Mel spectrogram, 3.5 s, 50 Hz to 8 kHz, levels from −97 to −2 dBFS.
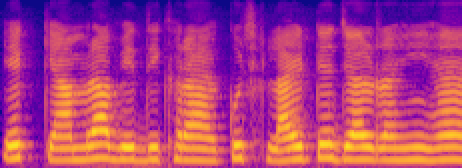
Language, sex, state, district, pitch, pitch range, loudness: Hindi, female, Jharkhand, Palamu, 215 Hz, 205-230 Hz, -16 LUFS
